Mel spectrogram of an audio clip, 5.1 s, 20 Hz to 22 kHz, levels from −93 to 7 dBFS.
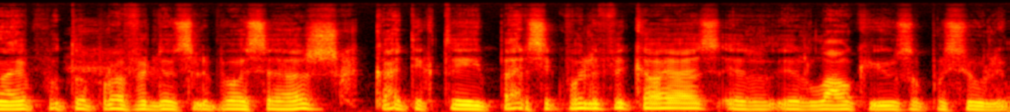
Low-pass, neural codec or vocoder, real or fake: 19.8 kHz; none; real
